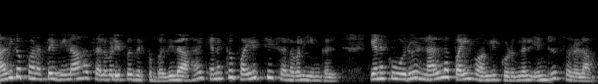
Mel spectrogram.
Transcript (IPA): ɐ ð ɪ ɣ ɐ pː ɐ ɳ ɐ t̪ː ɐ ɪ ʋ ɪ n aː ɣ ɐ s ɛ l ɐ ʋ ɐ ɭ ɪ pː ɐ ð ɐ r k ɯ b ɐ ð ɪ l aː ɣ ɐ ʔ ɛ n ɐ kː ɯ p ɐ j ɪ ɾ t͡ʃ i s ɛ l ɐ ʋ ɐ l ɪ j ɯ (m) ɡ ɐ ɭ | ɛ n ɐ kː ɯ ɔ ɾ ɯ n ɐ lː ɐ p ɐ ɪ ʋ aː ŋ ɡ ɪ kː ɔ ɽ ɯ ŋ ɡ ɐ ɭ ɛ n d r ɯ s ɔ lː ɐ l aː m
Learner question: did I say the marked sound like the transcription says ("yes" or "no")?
no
